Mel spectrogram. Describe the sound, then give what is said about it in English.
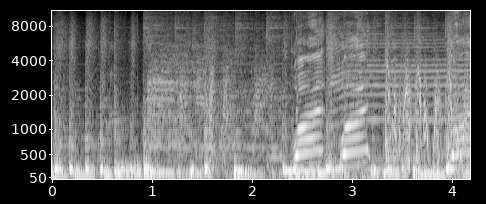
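Rapid DJ record scratching cuts back and forth in quick rising and falling sweeps over a steady, loud hip-hop beat with a thumping bass line. “Scratch it up one more time.”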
